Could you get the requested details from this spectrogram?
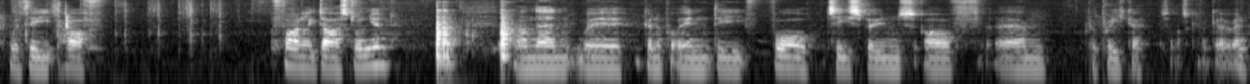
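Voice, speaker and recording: A home cook with a hoarse, croaky voice walks through a recipe step by step, relaxed and chatty, often correcting himself mid-sentence. His pitch is medium and he takes it slowly. It's a noisy home video recording.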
